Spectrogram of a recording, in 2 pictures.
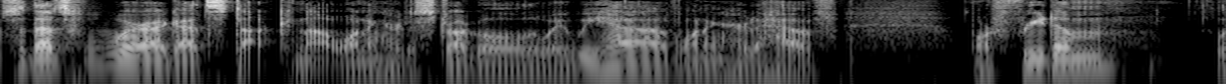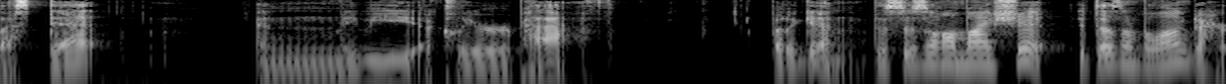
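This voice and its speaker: Speaking with an American accent, a man uses a very deep, low pitch that swings very widely. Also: moderate pace. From Massachusetts. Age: 40s. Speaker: therapist podcast host. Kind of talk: casual monologue.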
